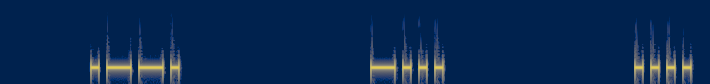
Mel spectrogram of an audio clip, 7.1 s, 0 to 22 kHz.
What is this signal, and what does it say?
Morse code, heard as a keyed tone, about 15 wpm, spaced as for 4 wpm, 700 Hz. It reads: PBH
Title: USA Call Signs - 6 Characters - 8x Character Spacing - 15wpm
